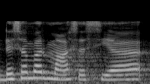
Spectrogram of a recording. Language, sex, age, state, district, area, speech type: Sanskrit, female, 18-30, Tamil Nadu, Madurai, urban, spontaneous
